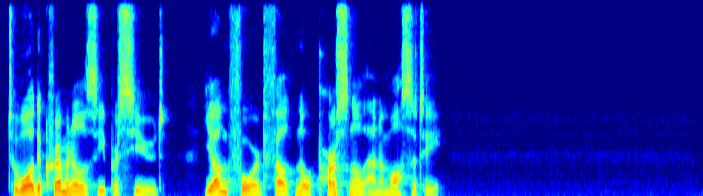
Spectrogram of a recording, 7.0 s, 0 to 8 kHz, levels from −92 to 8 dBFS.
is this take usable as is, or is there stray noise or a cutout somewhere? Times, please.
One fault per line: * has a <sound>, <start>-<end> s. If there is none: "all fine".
all fine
